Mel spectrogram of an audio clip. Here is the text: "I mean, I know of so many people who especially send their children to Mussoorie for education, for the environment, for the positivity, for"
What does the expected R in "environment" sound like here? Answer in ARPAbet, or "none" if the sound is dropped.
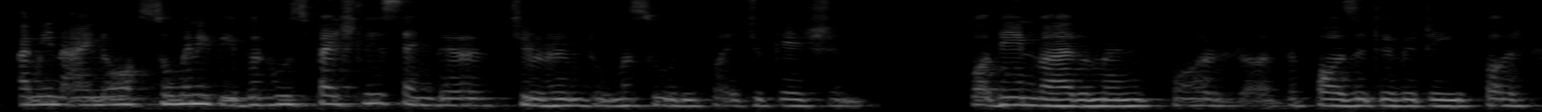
R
